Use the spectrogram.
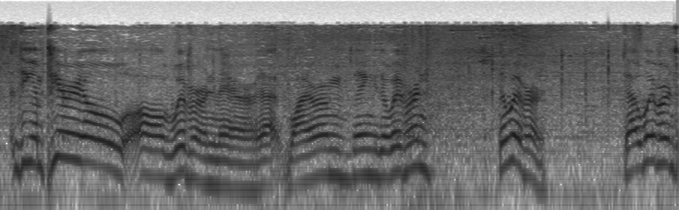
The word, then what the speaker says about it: Wyrm: Because it's called Wyram, which is pronounced worm, but it's Wyram. That's the irony in it. But let's just get one thing straight. There is a Wyram, which is pronounced Wyram or worm, and then there is a worm, pronounced worm.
